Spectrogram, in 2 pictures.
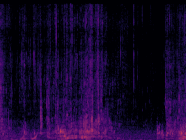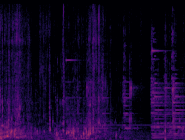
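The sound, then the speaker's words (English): Oars splash and swish through water in a steady rhythm of strokes as Jesus rows a boat off to a different region, with a gentle ongoing slosh between them, moderately loud, before a faint musical tone enters at the end. “After sending away the crowds, Jesus got into the boat and rowed off to a different region.”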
